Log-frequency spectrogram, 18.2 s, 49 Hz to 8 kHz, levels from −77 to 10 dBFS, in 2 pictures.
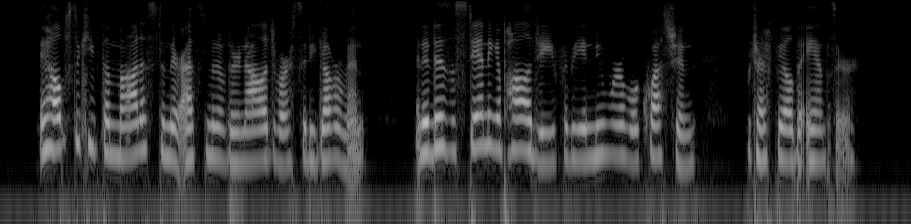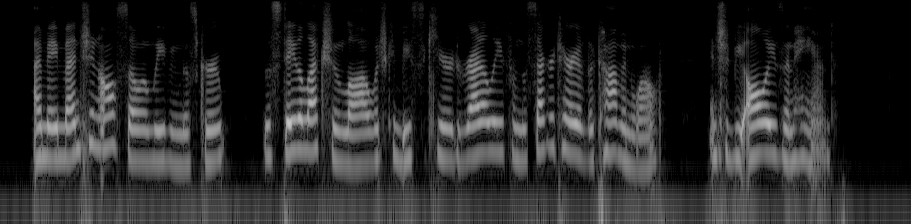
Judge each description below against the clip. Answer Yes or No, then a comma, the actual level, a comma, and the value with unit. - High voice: Yes, high, 225 Hz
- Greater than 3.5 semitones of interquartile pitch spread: No, average, 3.1 semitones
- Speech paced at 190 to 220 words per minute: Yes, average, 200 wpm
